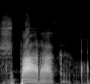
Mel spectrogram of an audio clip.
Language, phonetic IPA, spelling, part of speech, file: Polish, [ˈʃparak], szparag, noun, Pl-szparag.ogg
